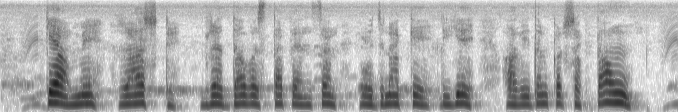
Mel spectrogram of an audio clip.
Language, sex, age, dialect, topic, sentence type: Hindi, female, 18-24, Awadhi Bundeli, banking, question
